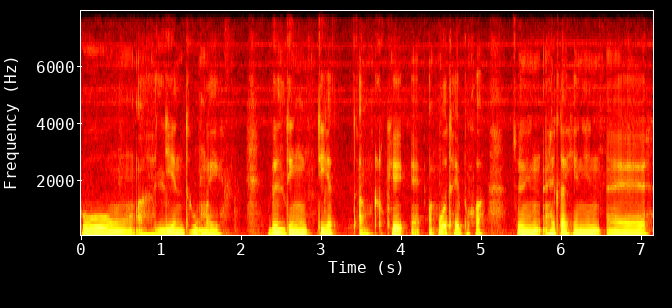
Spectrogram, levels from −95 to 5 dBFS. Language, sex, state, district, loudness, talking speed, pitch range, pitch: Mizo, male, Mizoram, Aizawl, -18 LUFS, 160 wpm, 90-100 Hz, 95 Hz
